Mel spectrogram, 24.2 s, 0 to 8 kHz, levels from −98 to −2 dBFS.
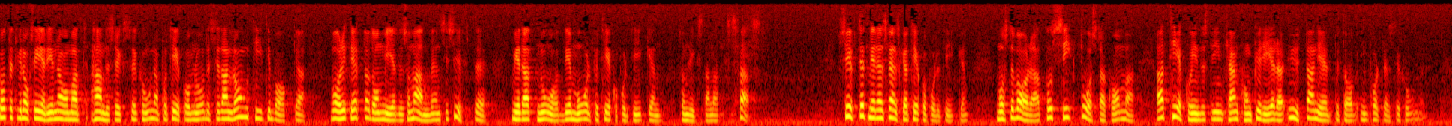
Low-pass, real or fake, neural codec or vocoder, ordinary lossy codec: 7.2 kHz; real; none; MP3, 32 kbps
